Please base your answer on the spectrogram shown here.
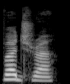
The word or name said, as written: vajra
